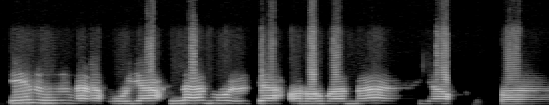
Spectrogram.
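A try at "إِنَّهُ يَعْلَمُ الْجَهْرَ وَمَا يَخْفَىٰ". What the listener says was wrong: Ulangi, innahu, hu-nya panjang. Jangan cepat-cepat.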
